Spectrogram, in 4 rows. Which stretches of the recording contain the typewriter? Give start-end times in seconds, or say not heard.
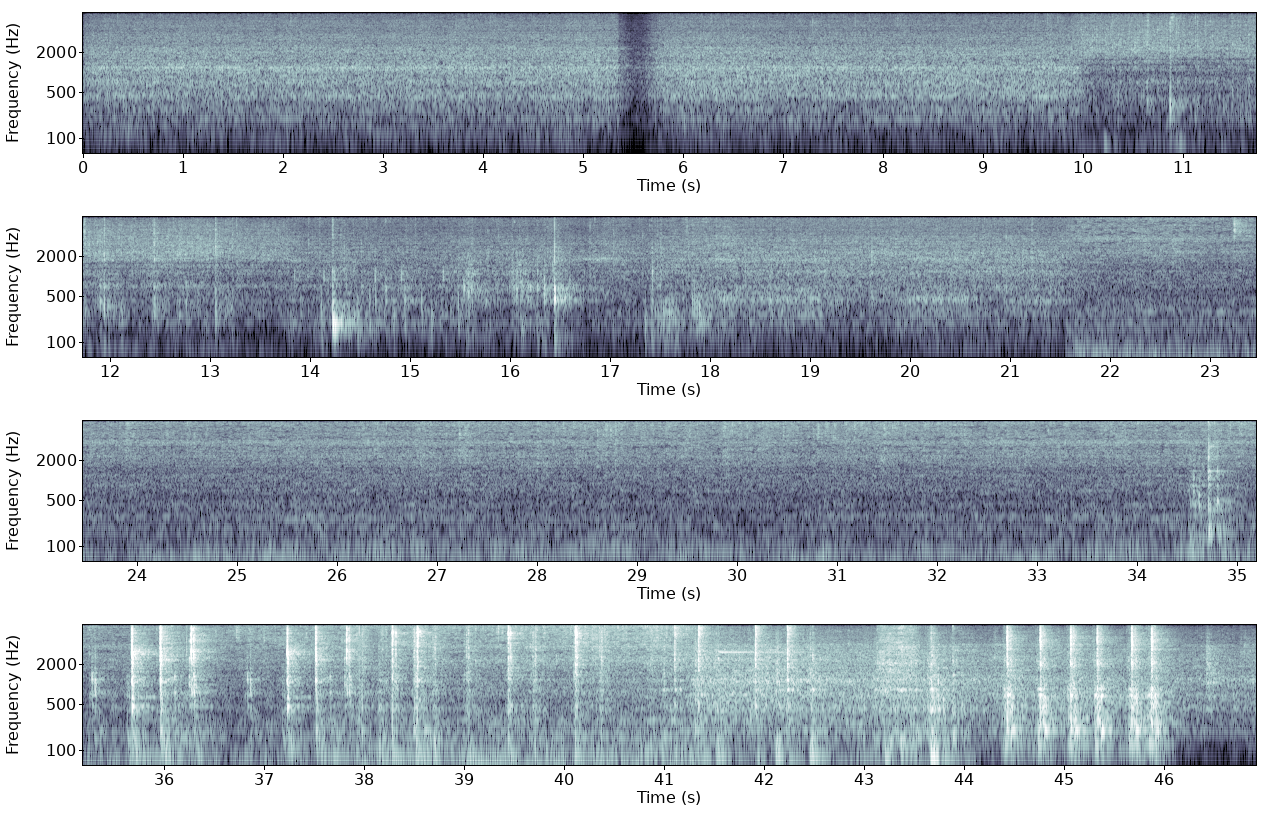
34.5-46.0.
